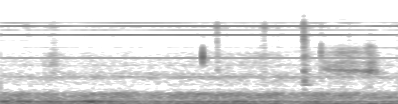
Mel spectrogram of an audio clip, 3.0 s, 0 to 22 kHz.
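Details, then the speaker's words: PROMAX RP 100Q return path pilot generator, case opened with the display lit: faint steady high-pitched whine with several constant tones, from the backlight generator or a switch mode power supply. "light generator is screaming. Or... There's a switch mode power supply."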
